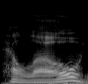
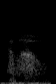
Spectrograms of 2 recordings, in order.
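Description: First: It is said in a normal, full voice. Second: It is said in a creepy whisper.

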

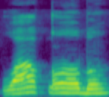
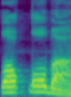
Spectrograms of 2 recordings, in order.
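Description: First: The word ends on the consonant 'b'. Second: The word ends with a final 'a' vowel. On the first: The reciter stops on this word. "আর উচ্চারণে কি আসবে" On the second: The word is read as written, without stopping. "বা অকবা আছে"

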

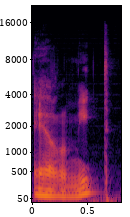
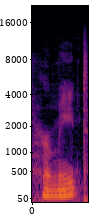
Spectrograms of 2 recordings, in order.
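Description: First: The name has a French pronunciation. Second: The name has an American English pronunciation. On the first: "French pronunciation is Hermite" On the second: "I guess most Americans say"

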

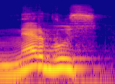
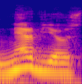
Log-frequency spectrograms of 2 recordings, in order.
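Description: First: The final vowel is a full 'u'. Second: The final vowel is 'io', like Spanish. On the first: "ni nervus" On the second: "ni nervios"

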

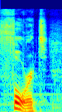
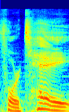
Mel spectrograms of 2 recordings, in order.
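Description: First: It is said the British way, like fort. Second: It is said the Italian way, like for-tay. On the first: It means a strong suit or strong point. "a British pronunciation, F O R T E, meaning strong suit or strong point of defense, um, is pronounced fort" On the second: It means to play loudly in music. "The Italian uh, word, F O R T E, pronounced forte"

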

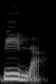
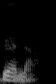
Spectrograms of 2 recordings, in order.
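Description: First: The first vowel is closer, like in 'bay'. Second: The first vowel is open, like in 'bat'. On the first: It is a person's name. "বেলা একজনের নাম, তখন কিন্তু আমরা উচ্চারণ করছি বয় একার" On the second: It means a time of day. "সেটা কিন্তু আমরা যখন উচ্চারণ করছি জফলা করছি"

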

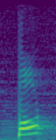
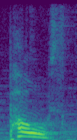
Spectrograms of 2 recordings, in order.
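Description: First: The vowel is one steady single sound. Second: The vowel glides from one sound to another. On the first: The speaker calls it wrong. "không phải là một âm lẻ là post hay là như các mọi người hay đọc" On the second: The speaker calls it right. "âm o cặp âm và post"

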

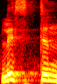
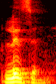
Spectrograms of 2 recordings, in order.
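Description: First: The t sound is pronounced in the middle. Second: The t sound is silent in the middle. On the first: The speaker calls it wrong. "ಲಿಸ್ಟನ್ ಅಂತ ಹೇಳಲ್ಲ" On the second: The speaker calls it right. "ಇಲ್ಲಿ ಟಿ silent ಆಗುತ್ತೆ"

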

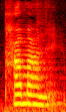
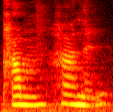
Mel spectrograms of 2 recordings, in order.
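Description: First: The word is said fast, with sounds reduced. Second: The word is said carefully, every sound pronounced fully. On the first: "when you read it fast, it becomes 밤하늘" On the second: "rather than 밤하늘"

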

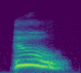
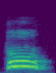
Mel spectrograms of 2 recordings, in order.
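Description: First: The sound is light. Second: The sound is heavy. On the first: The speaker calls it right. "Pronounce that with a light tone. It's a do" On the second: The speaker calls it wrong. "not do"

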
